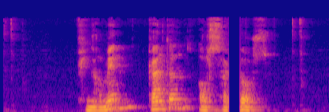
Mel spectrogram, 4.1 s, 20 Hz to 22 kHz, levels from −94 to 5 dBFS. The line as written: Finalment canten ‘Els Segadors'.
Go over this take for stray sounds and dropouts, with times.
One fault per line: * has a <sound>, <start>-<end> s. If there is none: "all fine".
* has a dropout, 2.9-3.0 s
